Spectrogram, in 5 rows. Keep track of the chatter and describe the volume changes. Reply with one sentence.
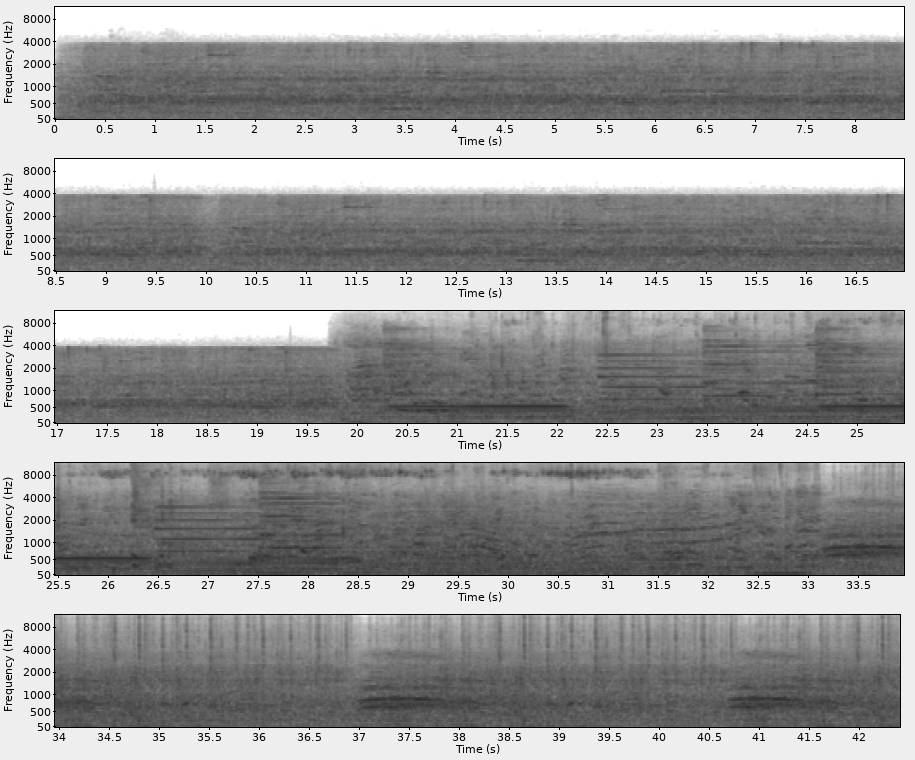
The volume of the chatter goes up.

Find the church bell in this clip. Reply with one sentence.
The church bell can be heard from 20.2 to 28.3 s.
